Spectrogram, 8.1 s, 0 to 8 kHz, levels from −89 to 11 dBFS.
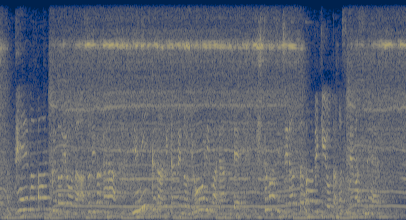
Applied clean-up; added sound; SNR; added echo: none; Drill; 3 dB; reverberation time 0.9 s.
